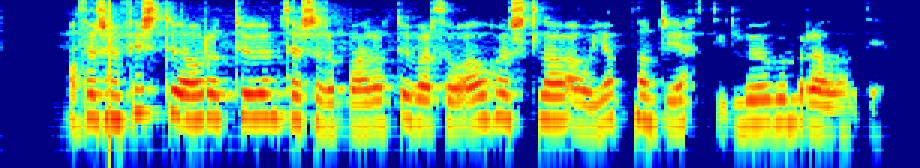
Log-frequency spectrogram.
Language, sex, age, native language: Icelandic, female, 40-49, Icelandic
